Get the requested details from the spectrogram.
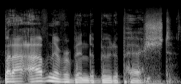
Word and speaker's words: Budapest: So I have visited Budapest, but it's actually Budapest is how you say that.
